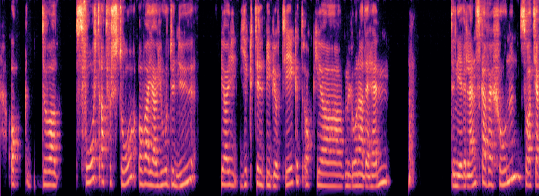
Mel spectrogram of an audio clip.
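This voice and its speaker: A woman with a Flemish accent at a fairly slow pace. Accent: Flemish accent in Swedish. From Belgium (Flanders). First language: Flemish Dutch (speaking Swedish). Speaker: language learner. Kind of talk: interview. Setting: video call. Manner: halting.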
